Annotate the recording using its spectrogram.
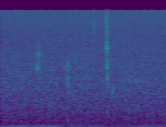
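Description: Near silence with three faint, short clicks of a plastic action figure being handled by fingers.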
